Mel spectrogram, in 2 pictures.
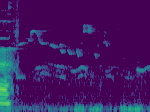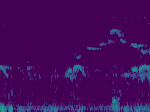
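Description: Small birds chirping and calling with short rising and falling notes, scattered throughout, against a few faint low rumbles in the first half.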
